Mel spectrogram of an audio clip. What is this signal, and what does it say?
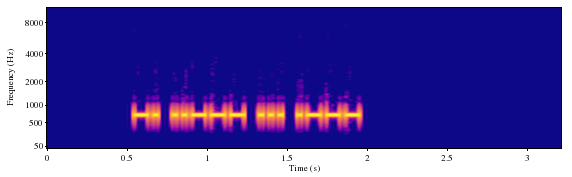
Morse code, heard as a keyed tone, about 40 wpm, 700 Hz. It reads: N2SJ
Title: USA Call Signs - 4 Characters - Repeated 2x - 40wpm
